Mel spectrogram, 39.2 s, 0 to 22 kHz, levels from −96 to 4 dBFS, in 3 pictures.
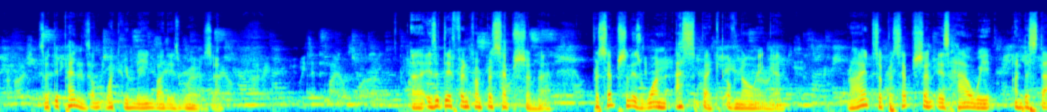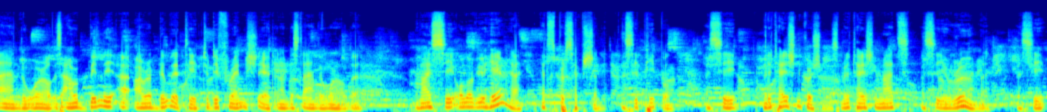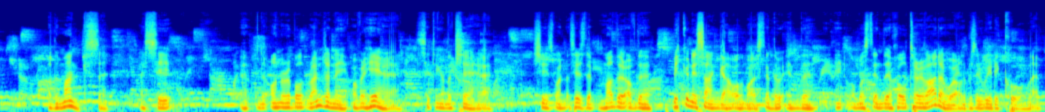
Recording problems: background chatter; noticeable; throughout; 3 voices, 10 dB below the speech

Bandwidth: 14.5 kHz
